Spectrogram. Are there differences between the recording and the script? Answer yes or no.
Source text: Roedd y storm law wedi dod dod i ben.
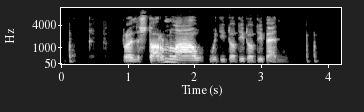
no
